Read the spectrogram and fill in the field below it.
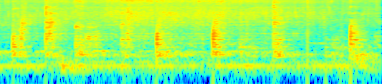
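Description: Chopped garlic, ginger and tamarind fry in a pan with a steady sizzle, punctuated by regular scraping stirs at close range.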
